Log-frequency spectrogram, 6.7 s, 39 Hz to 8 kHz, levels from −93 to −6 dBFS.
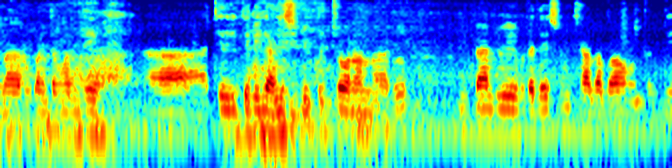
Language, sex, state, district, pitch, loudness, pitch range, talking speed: Telugu, male, Andhra Pradesh, Chittoor, 120 Hz, -19 LUFS, 115-130 Hz, 100 wpm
